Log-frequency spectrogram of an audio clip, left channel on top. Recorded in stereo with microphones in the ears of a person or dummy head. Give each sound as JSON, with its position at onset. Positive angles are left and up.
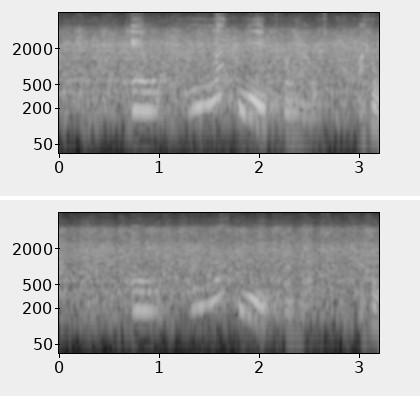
{"t": 0.7, "sound": "a man speaking", "side_deg": 75, "distance_m": 3.0}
